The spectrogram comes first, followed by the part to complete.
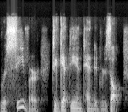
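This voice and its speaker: Against a quiet background, a man with an American accent speaks in a very deep, low pitch with a passionate, animated tone. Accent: Boston accent, comes out when stressed. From Boston, US. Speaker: business leadership podcaster. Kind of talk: podcast interview. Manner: loud, passionate; fast, animated with many fillers.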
